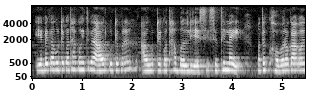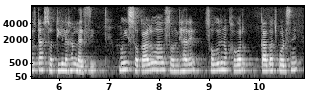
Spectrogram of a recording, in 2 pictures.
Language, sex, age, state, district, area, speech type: Odia, female, 18-30, Odisha, Boudh, rural, spontaneous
